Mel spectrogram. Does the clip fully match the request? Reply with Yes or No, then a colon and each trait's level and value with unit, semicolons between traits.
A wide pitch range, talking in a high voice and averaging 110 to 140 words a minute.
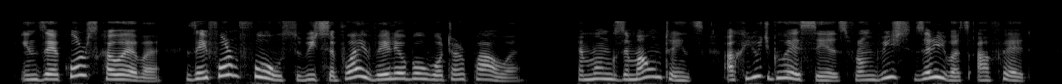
Yes: wide, 5.9 semitones; high, 230 Hz; slow, 135 wpm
